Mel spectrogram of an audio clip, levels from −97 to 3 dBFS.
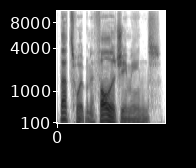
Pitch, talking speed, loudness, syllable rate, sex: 95 Hz, 150 wpm, -18 LUFS, 4.7 syllables/s, male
